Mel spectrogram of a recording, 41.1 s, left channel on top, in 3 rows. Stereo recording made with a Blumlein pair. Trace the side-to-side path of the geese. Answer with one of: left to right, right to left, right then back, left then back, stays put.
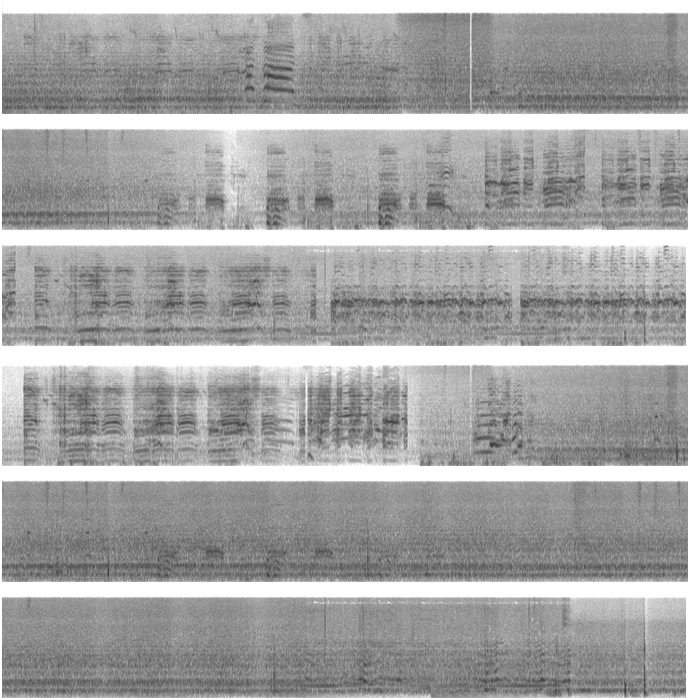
right to left.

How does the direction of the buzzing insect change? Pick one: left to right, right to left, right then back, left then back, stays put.
left to right.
